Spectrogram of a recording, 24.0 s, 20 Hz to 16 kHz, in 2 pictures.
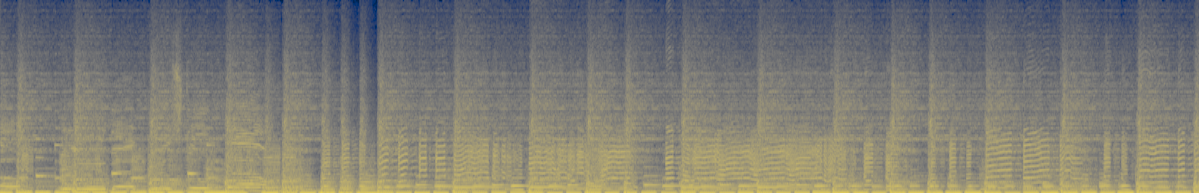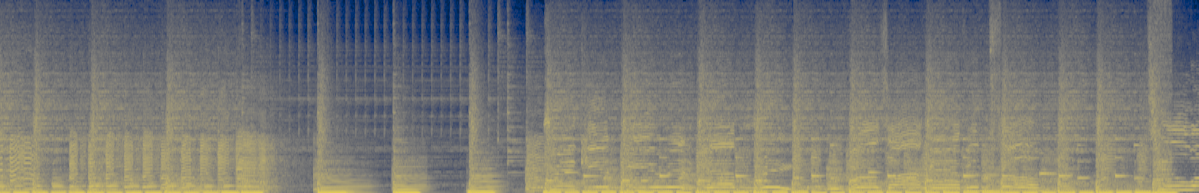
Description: no Backing Vocals Rock 'n' Roll 2:08 Buy £1.50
